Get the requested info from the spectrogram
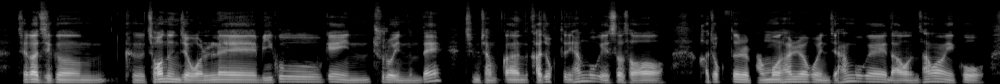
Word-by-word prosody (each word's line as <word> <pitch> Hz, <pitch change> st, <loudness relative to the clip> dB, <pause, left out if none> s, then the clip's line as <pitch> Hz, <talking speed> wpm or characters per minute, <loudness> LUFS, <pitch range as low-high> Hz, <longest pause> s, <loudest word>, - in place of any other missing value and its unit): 제가 115 Hz, 0 st, +6 dB
지금 105 Hz, 0 st, -1 dB, 0.2 s
그 100 Hz, -2 st, -6 dB
저는 120 Hz, +2 st, +5 dB
인제 110 Hz, -1 st, +1 dB
원래 110 Hz, +2 st, +3 dB
미국에 120 Hz, +1 st, -2 dB
있 105 Hz, -, 0 dB, 0.2 s
주로 110 Hz, -1 st, 0 dB
있는데 95 Hz, -, -1 dB, 0.2 s
지금 110 Hz, -, -7 dB
잠깐 105 Hz, +2 st, 0 dB
가족들이 120 Hz, -2 st, -1 dB
한국에 145 Hz, +3 st, -3 dB
있어서 95 Hz, -2 st, +1 dB, 0.4 s
가족들을 115 Hz, -3 st, -1 dB
방문하려고 115 Hz, +3 st, +1 dB
인제 95 Hz, -1 st, -4 dB
한국에 135 Hz, -5 st, -2 dB
나온 95 Hz, 0 st, 0 dB
상황이고 110 Hz, -5 st, -2 dB
110 Hz, 325 characters per minute, -26 LUFS, 100-120 Hz, 0.4 s, 제가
